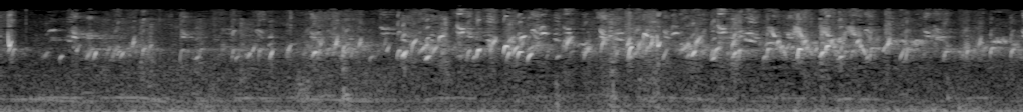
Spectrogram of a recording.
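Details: European goldfinch group twittering, described as stimulation to make males sing: a quiet start building into a thick stream of fast, jingling, high-pitched notes by mid-clip, with a faint low hum underneath.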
